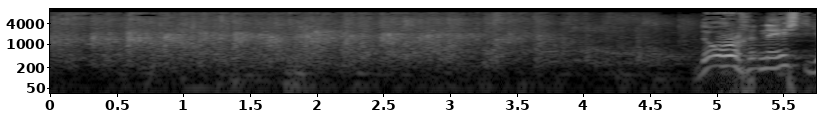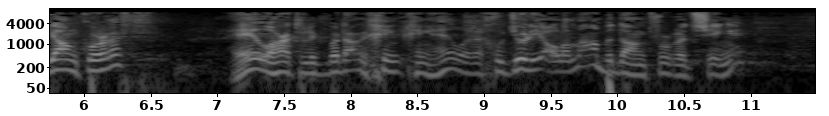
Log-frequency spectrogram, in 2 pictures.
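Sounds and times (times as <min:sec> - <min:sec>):
audience clapping: 0:00.0 - 0:05.4
speech: 0:04.9 - 0:06.5, 0:07.1 - 0:11.1.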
